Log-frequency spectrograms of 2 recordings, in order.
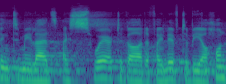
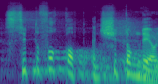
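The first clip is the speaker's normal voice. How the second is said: mock angry wife; 8 semitones higher, 5 dB louder than usual. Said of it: "she's a lovely way with words".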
